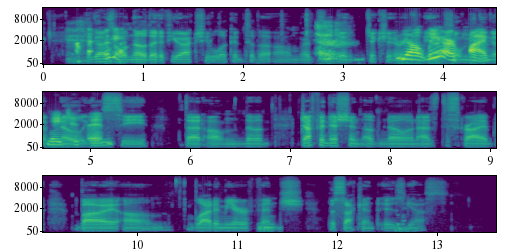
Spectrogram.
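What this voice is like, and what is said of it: Put-on podcast host voice. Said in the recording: “his podcast voice”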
